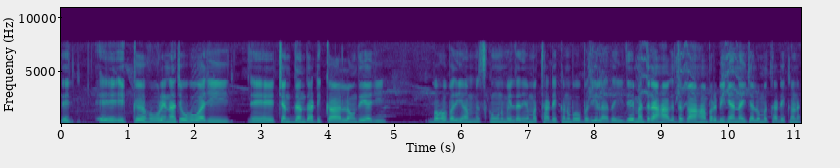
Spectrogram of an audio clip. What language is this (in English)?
Punjabi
